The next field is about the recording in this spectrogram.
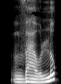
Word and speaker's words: vào lúc: Vào lúc. Lúc. Vào. Vào lúc. Vào lúc. – This is pronounced with low falling. – Vào. – And high rising tones. – Lúc. Vào lúc.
